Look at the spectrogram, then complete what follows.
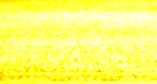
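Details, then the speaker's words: Dodge Charger Pursuit on delivery day, before supercharger build, first start: fired right up into an even deep low idle, no misses, knocks or ticks; sounds good. "Okay. Sounds good. It looks good. Fired right up. Fired right up."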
